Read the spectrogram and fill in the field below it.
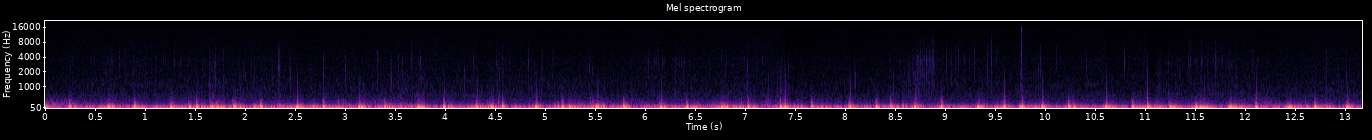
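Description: Steady low thumping heartbeat, about 95 beats a minute, with a faint hum beneath; an ordinary heartbeat.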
